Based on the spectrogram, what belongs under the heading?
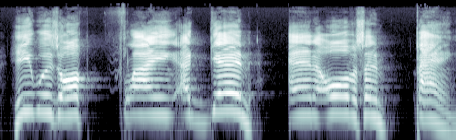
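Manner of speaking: big dramatic storyteller's surge; excited climax. Retold or imitated. Climax, swan attacks a second time.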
